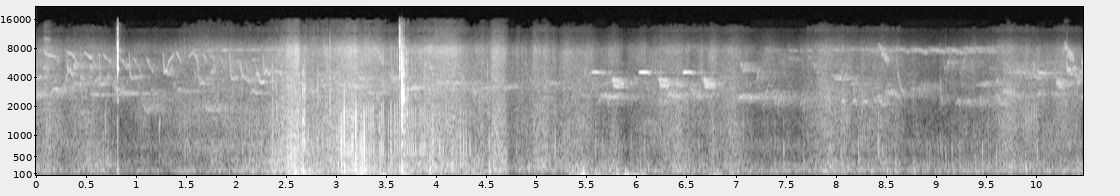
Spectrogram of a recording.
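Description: Small birds chirping in the background, with two sharp clicks, one about a second in and a louder one about four seconds in, and a brief rustle just before the second click.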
